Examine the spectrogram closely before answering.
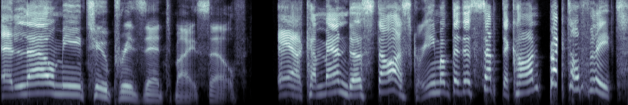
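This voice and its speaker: A female-sounding, put-on character voice, fairly high in pitch, speaks at a very slow pace. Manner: pompous, commanding.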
